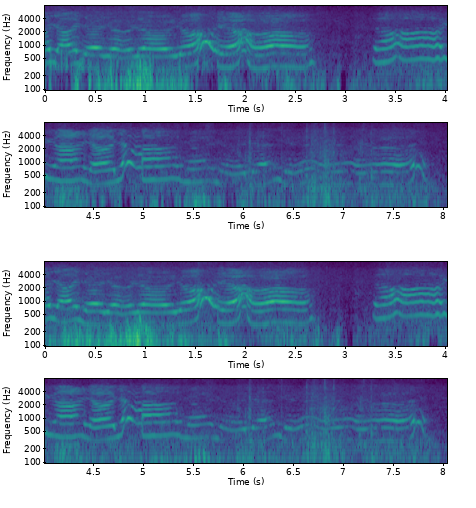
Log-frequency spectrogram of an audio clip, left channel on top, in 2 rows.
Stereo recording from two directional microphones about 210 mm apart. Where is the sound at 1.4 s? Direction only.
45° left (ahead or behind).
